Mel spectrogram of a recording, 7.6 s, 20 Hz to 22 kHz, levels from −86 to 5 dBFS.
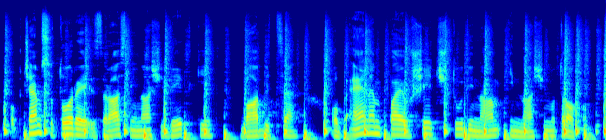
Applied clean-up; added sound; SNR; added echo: classical method log-MMSE.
